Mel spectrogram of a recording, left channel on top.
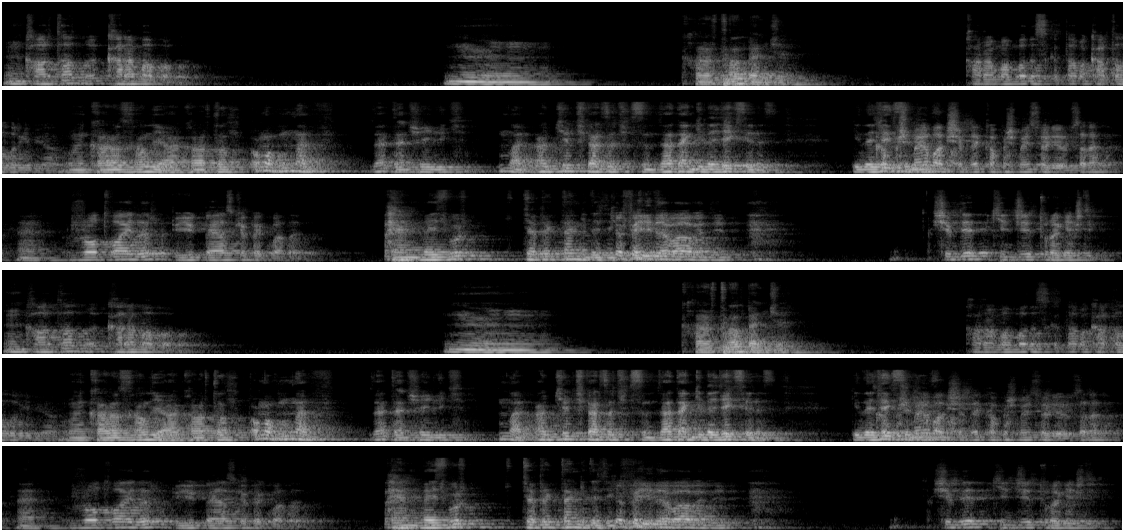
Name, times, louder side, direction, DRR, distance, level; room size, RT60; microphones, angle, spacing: voice 1, 0.2-1.9 9.6-11.8 18.4-18.5 19.9-22.2 22.7-25.4 26.2-26.5 28.0-28.1 28.5-30.2 31.7-33.3, left 2 dB, 50° left, 1 dB, 4.7 m, -30 dB
voice 2, 4.4-5.5 6.8-7.9 11.8-14.5 14.9-15.8 16.2-18.8 19.7-20.5 22.6-22.8 26.3-27.1 27.6-28.8, equal, 40° right, 0 dB, 6.1 m, -26 dB
27.0 x 21.5 x 4.8 m, 1.0 s
head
